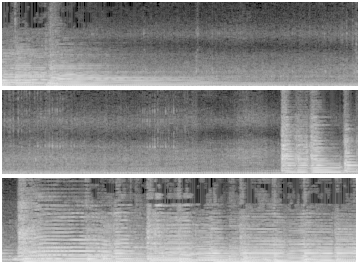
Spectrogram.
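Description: Instrumental background music. It fades down over a few seconds, then comes back loud about six and a half seconds in.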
